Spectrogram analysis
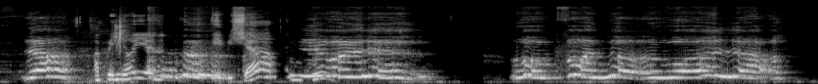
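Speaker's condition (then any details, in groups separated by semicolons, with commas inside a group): Cerebral palsy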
